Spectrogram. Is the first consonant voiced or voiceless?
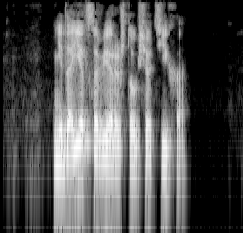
voiced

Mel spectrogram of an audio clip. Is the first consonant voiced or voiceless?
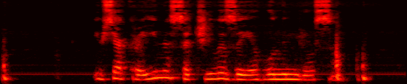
voiced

